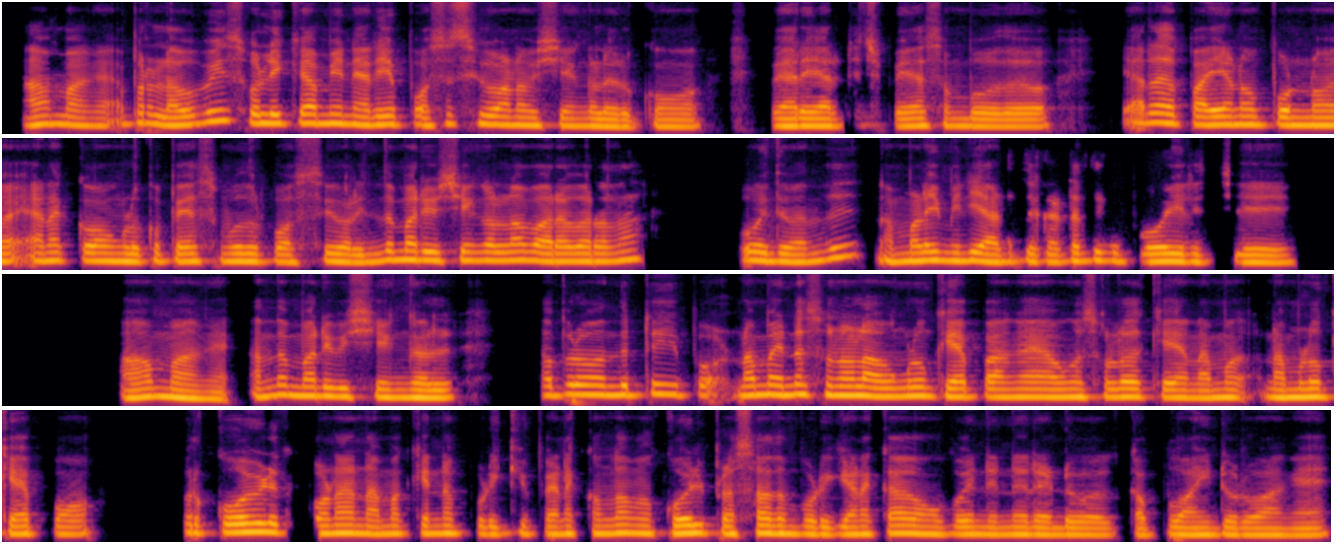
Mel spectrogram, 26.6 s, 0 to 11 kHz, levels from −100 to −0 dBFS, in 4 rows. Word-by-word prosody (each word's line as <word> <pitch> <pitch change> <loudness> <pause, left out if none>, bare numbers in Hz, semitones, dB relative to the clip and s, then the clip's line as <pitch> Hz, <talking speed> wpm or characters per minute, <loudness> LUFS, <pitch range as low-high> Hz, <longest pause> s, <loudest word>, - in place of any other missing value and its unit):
ஆமாங்க. 160 -3 -1
அப்புறம் 175 -1 -2
லவ்வே 170 +9 +1
சொல்லிக்காமயே 185 0 +2
நிறைய 160 +1 +2
பொசெசிவ் 170 +3 -3
ஆன 155 - 0
விஷயங்கள் 140 -2 -2
இருக்கும். 130 0 -3 0.5
வேற 140 0 +2
யாரிட்டயாச்சு 145 +3 -3
பேசும்போதோ, 140 -2 0 0.5
யாராவது 195 -2 +1
பையனோ 165 +1 +3
பொண்ணோ 155 -1 +2 0.2
எனக்கும் 160 0 -1
அவங்களுக்கும் 150 0 -1
பேசும்போது 150 0 0
ஒரு 140 - -12
பொசெசிவ் 140 0 -1
இந்த 160 +5 -1
மாதிரி 175 -1 +3
விஷயங்கள்லாம் 170 +1 0
வர 150 0 +3
வர 150 - +2
தான். 190 - -3 0.6
இது 150 - +1
வந்து 165 +9 -1 0.2
நம்மளயும் 160 +2 +1
மீறி 160 +1 +2
அடுத்த 145 +1 -2
கட்டத்துக்கு 155 +3 -2
போயிருச்சு. 145 -2 +1 1.1
ஆமாங்க 150 -5 +2 0.2
அந்த 175 +5 0
மாரி 180 -1 +2
விஷயங்கள். 150 -2 +2 0.5
அப்புறம் 200 +2 +2
வந்துட்டு 195 +2 0
இப்போ 185 - -7 0.2
நம்ம 195 +2 +3
என்ன 205 +2 +3
சொன்னாலும் 185 -2 +4
அவங்களும் 170 +1 +1
கேட்பாங்க. 160 -1 +1
அவங்க 155 +1 +2
சொல்ல 160 0 +3 0.3
நம்ம 150 +1 +1 0.2
நம்மளும் 155 +1 +3
கேட்போம். 140 -1 -2 0.5
ஒரு 160 - -1
கோவிலுக்கு 170 0 +5
போனா 155 +1 +3
நமக்கு 145 +1 -2
என்ன 150 - +1
பிடிக்கும்? 140 +1 -5
இப்போ 140 0 -3
எனக்கு 145 +1 -3
வந்து 150 0 +1
கோவில் 155 +1 +4
பிரசாதம் 145 0 +2
பிடிக்கும். 135 0 0
எனக்காக 150 +2 +1
அவங்க 140 -2 0
போய் 135 0 +1
நின்னு 130 +1 0
2 130 +1 0 0.3
கப்பு 120 +3 -7
வாங்கிட்டு 130 +1 0
வருவாங்க. 125 -1 -1
155 Hz, 160 wpm, -23 LUFS, 140-165 Hz, 1.1 s, கோவிலுக்கு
